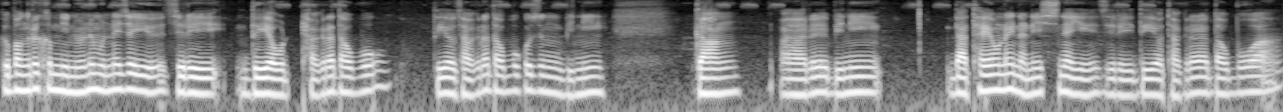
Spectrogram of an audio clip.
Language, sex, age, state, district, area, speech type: Bodo, male, 18-30, Assam, Baksa, rural, spontaneous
